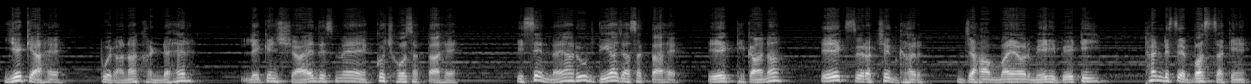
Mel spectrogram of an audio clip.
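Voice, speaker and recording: A man's voice: mid-range voice, animated, a little slow, darkish tone, natural voice. A man playing a poor, determined village father in a cartoon story, speaking in an earnest, declaiming way. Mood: resolute. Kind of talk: cartoon story character acting. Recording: music behind the voice.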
